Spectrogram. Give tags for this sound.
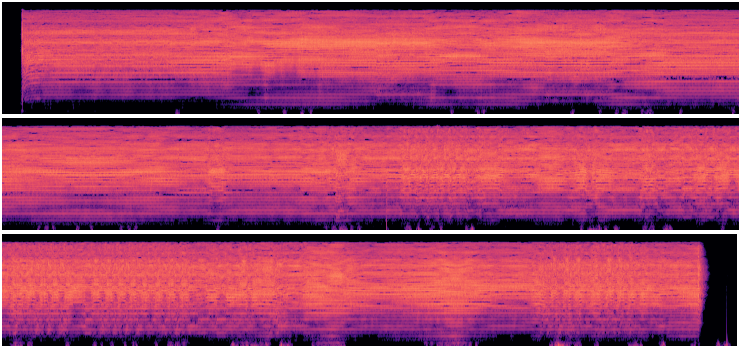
buzzing shaving electronic

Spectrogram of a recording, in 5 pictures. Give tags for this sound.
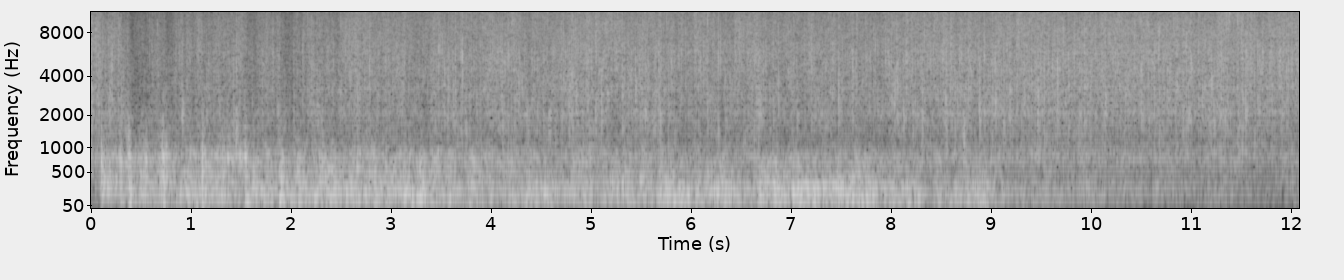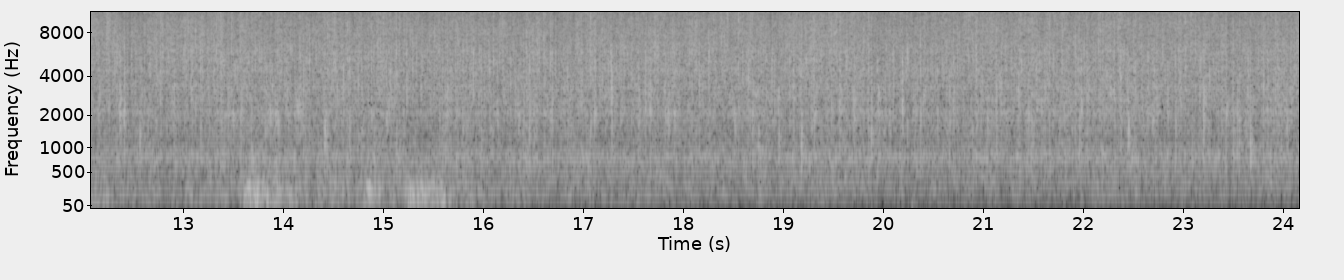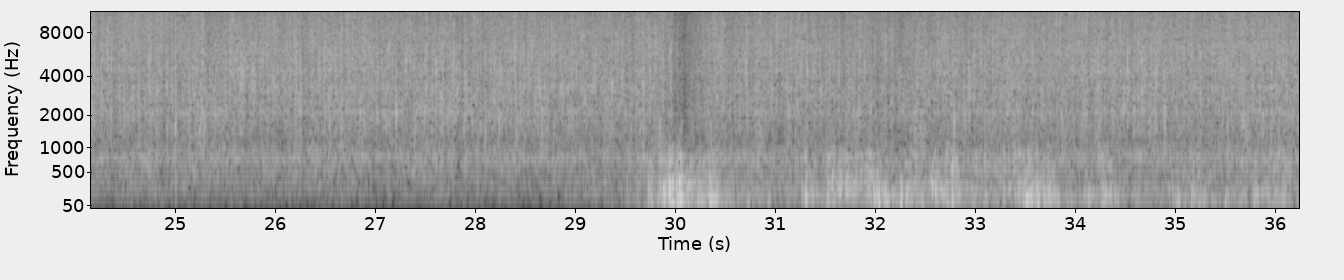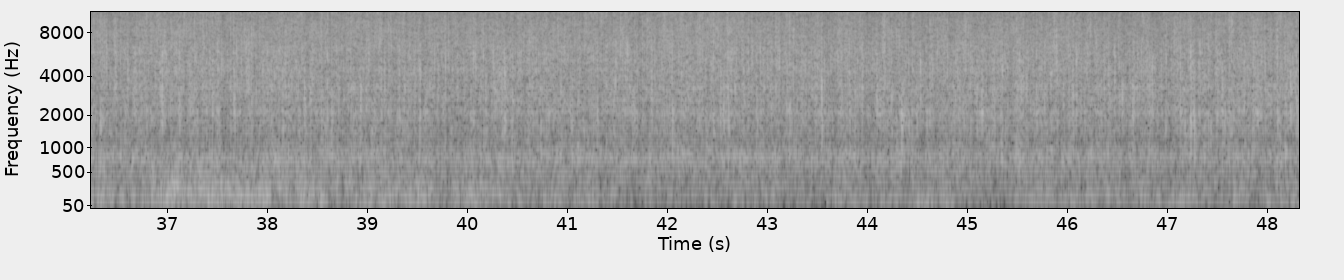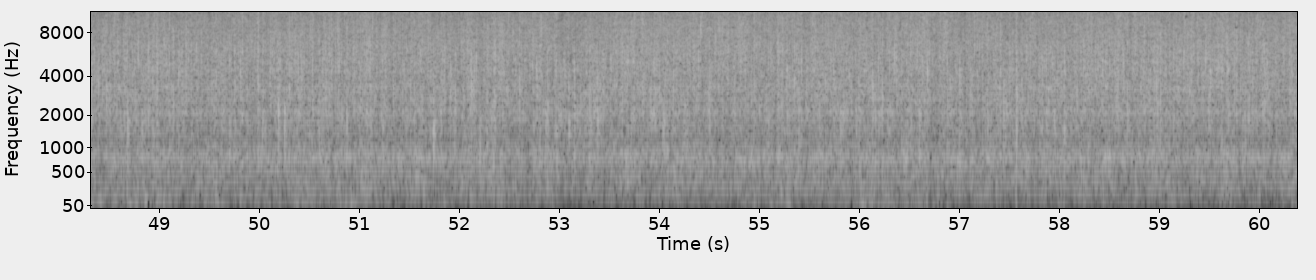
rain field-recording thunder

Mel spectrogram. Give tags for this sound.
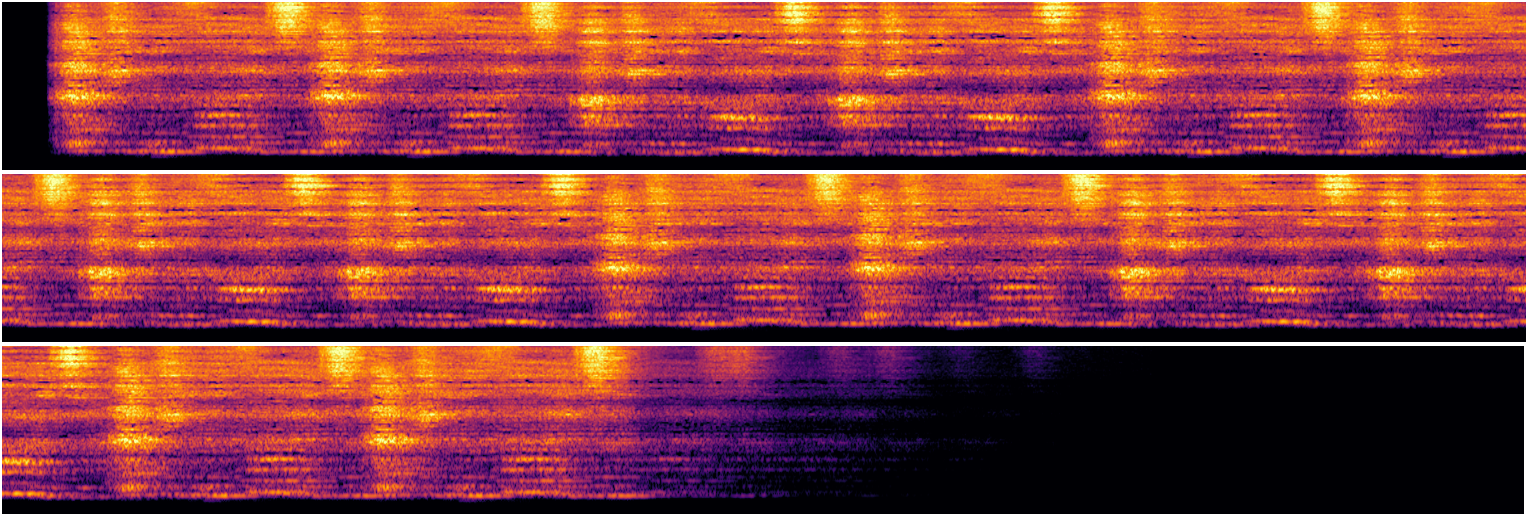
drama sing fearful acapella phantom haunted nightmare spooky gothic ghost

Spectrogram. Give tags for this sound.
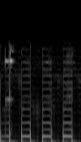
idm bend circuit glitch bent sleep-drone strange circuitry noise tweak bending squeaky

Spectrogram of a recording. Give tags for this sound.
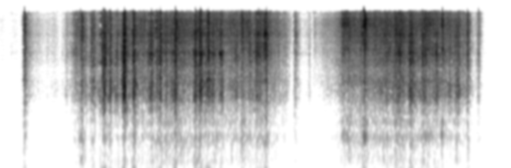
note-counter money-counter tape paper counter reel-to-reel tape-measure notes money

